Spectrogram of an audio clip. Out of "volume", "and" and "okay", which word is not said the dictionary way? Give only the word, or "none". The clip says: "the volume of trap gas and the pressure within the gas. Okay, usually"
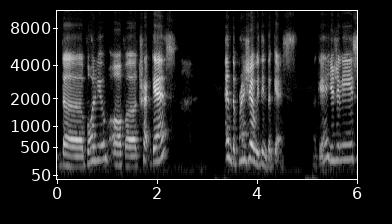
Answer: none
